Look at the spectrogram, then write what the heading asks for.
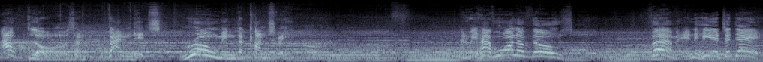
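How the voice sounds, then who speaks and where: An actor playing a pompous, stern official who declaims public proclamations in a medieval video game drama. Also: male voice, very high voice, huge pitch swings, slow pace, long pauses, loud music behind the voice, exaggerated voice. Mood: proclaiming, contemptuous. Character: pompous, stern male official presiding over a hanging.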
